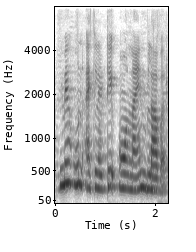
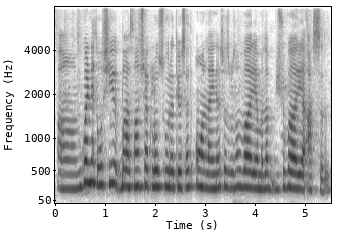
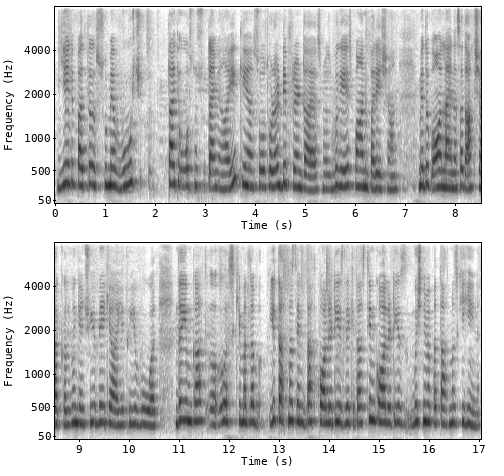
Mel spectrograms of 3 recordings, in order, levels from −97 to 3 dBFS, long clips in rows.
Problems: continuous background conversations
